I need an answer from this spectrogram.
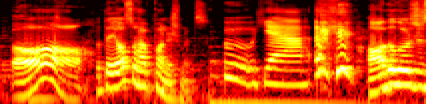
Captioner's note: chuckles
